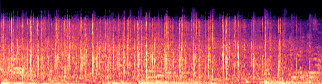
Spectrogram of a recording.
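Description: An audience applauding, with a dense patter of claps over music carried by a deep bass line.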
